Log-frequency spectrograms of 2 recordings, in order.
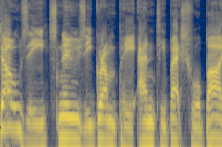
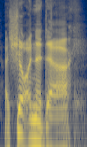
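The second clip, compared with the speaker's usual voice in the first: usual speaking voice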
